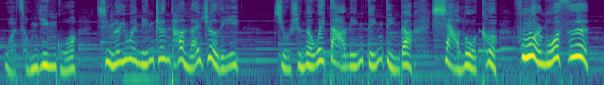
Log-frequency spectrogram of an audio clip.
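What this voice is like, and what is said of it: Lowered, whispered voice. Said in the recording (Chinese): “德凡压低了音量，小声地说”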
